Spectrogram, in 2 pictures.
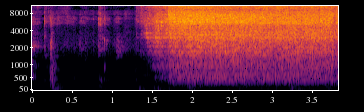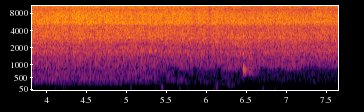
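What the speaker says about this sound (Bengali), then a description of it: "এবার আমি কড়াইতে দিয়ে দেবো শুটকি মাছটা।" Dried fish drops into hot oil in a wok in a village kitchen. After a few soft clinks, a loud, steady sizzle erupts and holds without a break.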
